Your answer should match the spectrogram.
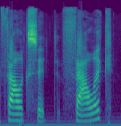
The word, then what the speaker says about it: phallic: Okay, third one, phallic, that's how you pronounce it, phallic stage.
